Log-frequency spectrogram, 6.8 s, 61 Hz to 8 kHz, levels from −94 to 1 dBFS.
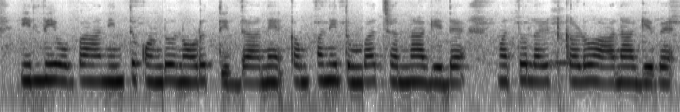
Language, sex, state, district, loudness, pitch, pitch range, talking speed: Kannada, female, Karnataka, Shimoga, -13 LUFS, 230 Hz, 225-240 Hz, 105 wpm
